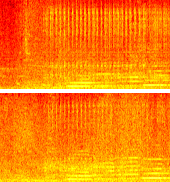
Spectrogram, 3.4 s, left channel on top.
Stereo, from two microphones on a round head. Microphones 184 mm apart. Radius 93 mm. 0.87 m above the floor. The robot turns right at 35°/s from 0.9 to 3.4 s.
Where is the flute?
105° right, 0.8 m; by 3.3 s 35° right, 0.8 m.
